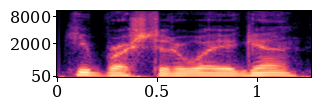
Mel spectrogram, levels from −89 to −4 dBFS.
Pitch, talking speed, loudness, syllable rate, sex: 105 Hz, 235 wpm, -13 LUFS, 7.0 syllables/s, male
